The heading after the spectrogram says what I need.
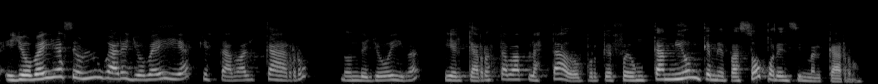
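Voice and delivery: ordinary talk, nothing marked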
